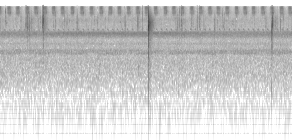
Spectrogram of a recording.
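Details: Summer night crickets keep up a continuous high, ringing trill while a crackling campfire adds scattered sharp snaps, one loud pop near the middle.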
